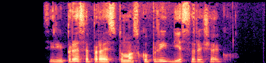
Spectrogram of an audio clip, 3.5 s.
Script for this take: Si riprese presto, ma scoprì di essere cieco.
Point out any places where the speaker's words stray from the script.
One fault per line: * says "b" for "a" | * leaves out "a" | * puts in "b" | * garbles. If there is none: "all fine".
all fine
